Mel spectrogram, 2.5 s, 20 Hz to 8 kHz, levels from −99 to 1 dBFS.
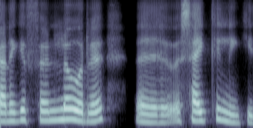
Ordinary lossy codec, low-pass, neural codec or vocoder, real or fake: none; none; codec, 16 kHz, 0.3 kbps, FocalCodec; fake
